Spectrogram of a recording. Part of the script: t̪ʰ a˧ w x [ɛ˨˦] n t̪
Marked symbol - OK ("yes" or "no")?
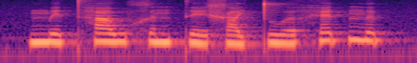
no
